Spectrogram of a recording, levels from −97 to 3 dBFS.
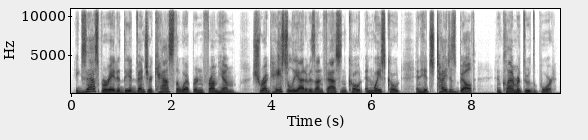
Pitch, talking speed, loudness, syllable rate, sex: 185 Hz, 160 wpm, -16 LUFS, 5.1 syllables/s, female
